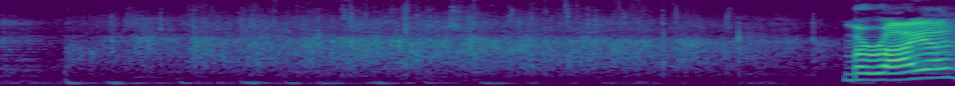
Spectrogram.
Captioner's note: audience applauding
